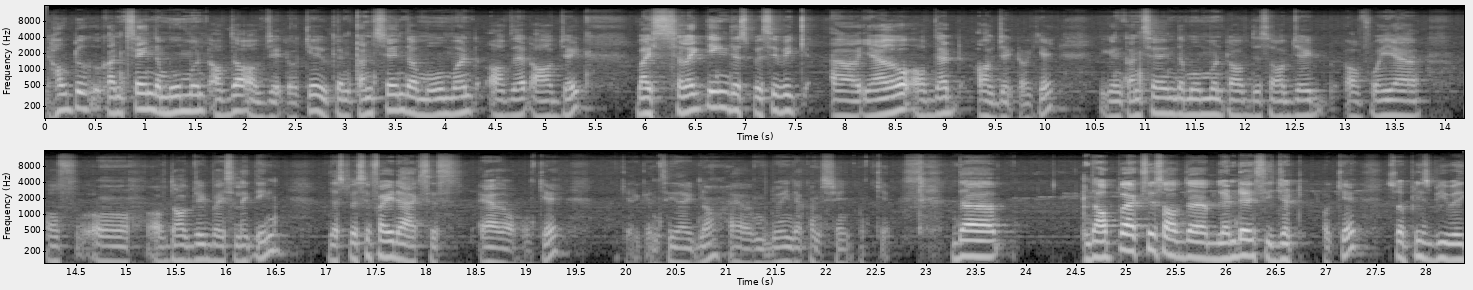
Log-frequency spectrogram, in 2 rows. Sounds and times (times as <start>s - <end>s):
Speech: 0.0s - 19.4s, 20.0s - 23.8s, 24.6s - 28.3s.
